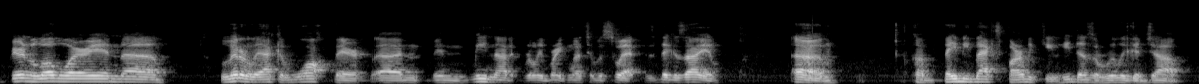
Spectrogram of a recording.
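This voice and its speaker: A rambling, chatty man hosts a live stream, chuckling as he talks and stopping to cough from allergies. His voice sits fairly low, and the recording sounds dull and lo-fi. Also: moderate pace. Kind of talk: casual chat with live viewers.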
